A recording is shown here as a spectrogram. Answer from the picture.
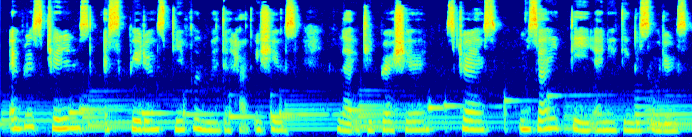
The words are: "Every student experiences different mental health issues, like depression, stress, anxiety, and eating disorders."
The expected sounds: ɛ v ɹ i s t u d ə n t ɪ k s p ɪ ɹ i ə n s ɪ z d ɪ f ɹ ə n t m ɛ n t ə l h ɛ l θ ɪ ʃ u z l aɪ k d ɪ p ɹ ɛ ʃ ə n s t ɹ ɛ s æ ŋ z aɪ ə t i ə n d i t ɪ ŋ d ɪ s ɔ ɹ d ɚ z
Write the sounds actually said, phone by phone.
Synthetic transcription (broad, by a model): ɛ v ɹ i s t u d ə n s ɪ k s p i ɹ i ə n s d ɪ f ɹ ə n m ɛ t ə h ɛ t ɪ ʃ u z l aɪ k d ɪ p ɹ ɛ ʃ ə n s t ɹ ɛ s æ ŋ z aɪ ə t i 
